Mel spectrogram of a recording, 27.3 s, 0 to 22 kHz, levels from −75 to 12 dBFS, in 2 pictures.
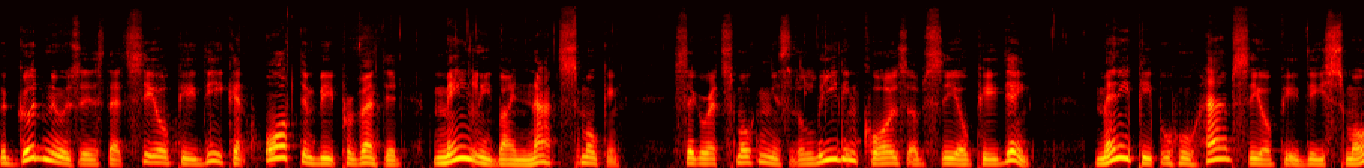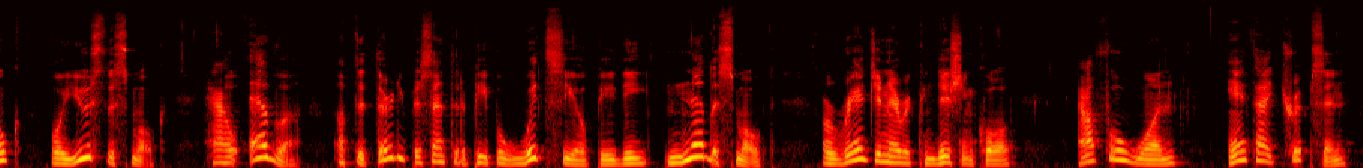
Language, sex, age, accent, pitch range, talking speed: English, male, 60-79, American, 115-165 Hz, 110 wpm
